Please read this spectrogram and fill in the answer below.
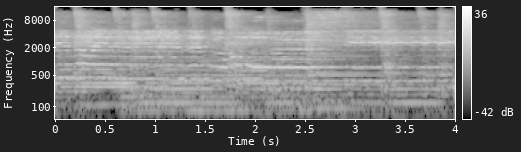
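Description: A worship song: a small band of guitars and keyboard accompanying several voices singing together in a steady, sustained melody.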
